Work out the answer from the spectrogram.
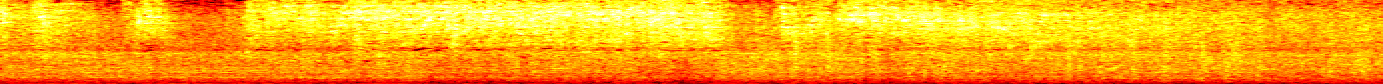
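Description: Freight train passing at speed: the low hum of the trailing diesel locomotives in the first second or so gives way to the steady wheel-on-rail noise and high hiss of covered hopper cars rolling by.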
